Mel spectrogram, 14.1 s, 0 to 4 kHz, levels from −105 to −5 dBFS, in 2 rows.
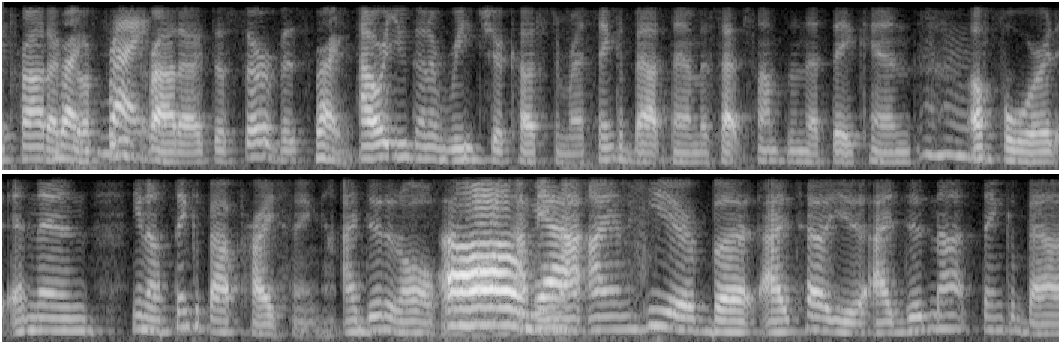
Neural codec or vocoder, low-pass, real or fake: vocoder, 44.1 kHz, 128 mel bands every 256 samples, BigVGAN v2; 3.6 kHz; fake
